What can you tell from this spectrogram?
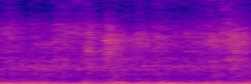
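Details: Steady low motor hum and rumble from a shoulder and elbow continuous passive motion machine running through set flexion and extension degrees in a demonstration.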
